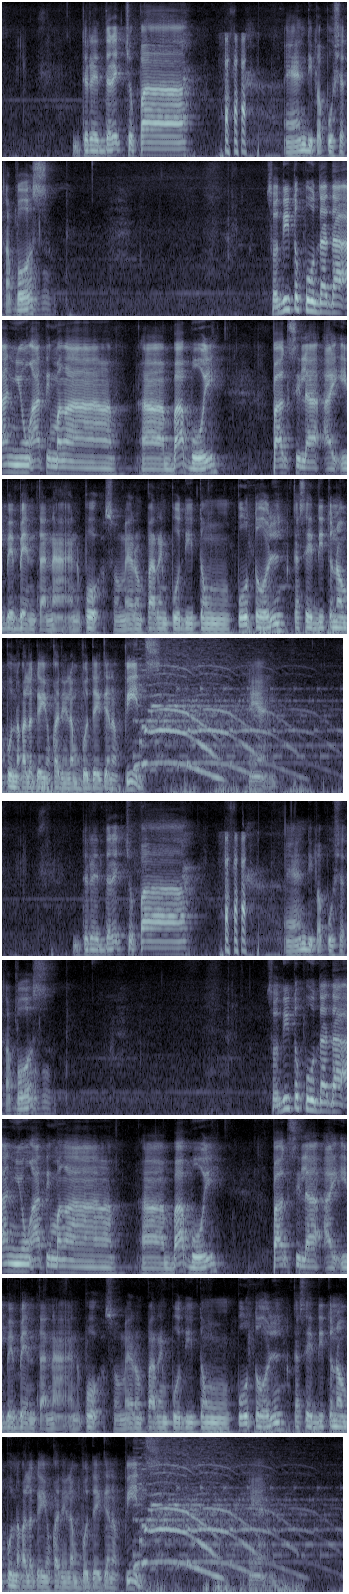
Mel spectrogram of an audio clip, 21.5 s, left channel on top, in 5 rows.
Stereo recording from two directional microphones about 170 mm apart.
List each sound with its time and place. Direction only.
0.9 s speech: 15° left (ahead or behind)
2.7 s sheep: centre (ahead or behind)
3.5 s speech: 15° left (ahead or behind)
7.6 s speech: 15° left (ahead or behind)
20.3 s music: 20° left (ahead or behind)
20.6 s a sound: centre (ahead or behind)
